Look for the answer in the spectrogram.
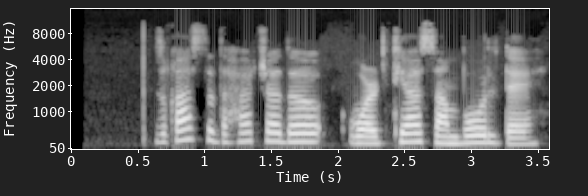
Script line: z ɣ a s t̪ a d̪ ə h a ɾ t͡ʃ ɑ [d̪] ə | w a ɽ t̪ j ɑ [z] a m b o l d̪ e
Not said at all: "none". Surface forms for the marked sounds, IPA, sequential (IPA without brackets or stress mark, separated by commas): d̪, s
